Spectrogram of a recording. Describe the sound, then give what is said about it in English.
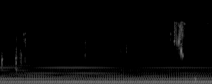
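Soft chewing of food with a few moist clicks and crunches spread irregularly across a couple of seconds, over a steady low electrical hum; nobody speaks. “I love hearing you chew.”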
